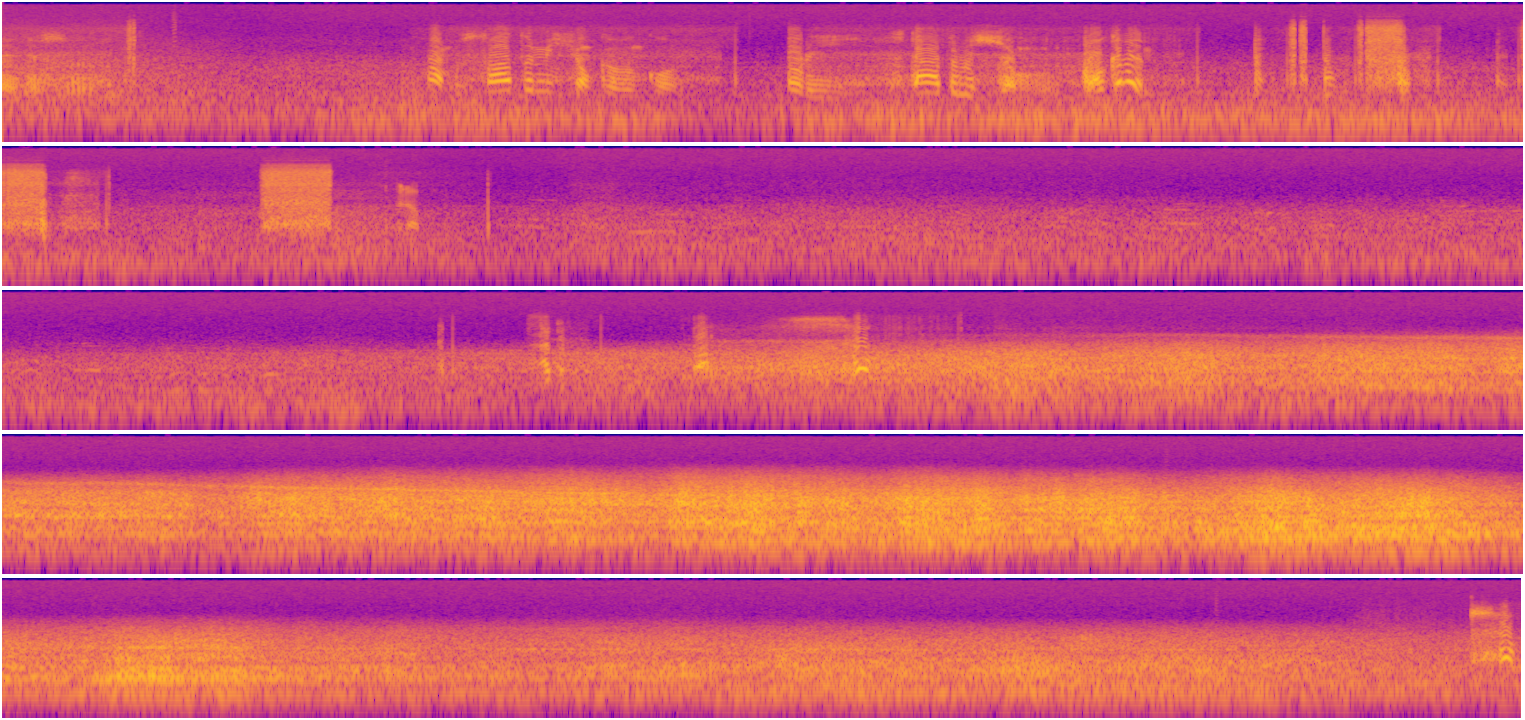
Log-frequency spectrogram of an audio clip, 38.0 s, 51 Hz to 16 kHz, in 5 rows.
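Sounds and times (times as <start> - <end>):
jet aircraft passing low: 0.0 - 38.0
falling jet engine whine: 17.0 - 38.0.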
